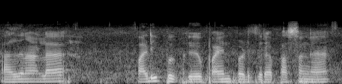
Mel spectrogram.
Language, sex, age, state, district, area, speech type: Tamil, male, 18-30, Tamil Nadu, Mayiladuthurai, rural, spontaneous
